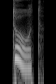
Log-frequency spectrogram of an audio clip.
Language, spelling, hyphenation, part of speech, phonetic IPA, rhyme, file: Hungarian, Tóth, Tóth, proper noun, [ˈtoːt], -oːt, Hu-Tóth.ogg
- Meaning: a surname originating as an ethnonym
